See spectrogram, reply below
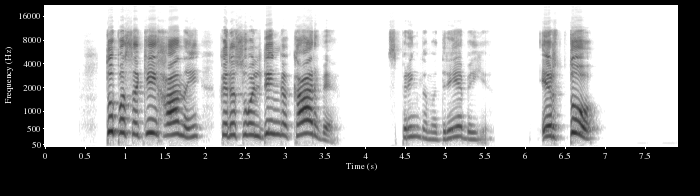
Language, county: Lithuanian, Klaipėda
